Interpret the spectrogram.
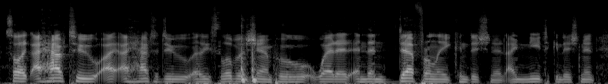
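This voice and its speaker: A man's voice: medium pitch, steady tone, fast talker, noisy background. A man hosting a live stream in casual chat, blunt and joking, with plenty of swearing and slang.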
